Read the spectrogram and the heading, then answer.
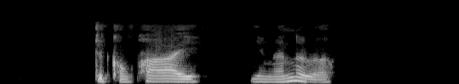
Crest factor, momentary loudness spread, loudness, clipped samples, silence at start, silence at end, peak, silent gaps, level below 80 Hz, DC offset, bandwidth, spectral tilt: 18 dB; 13 LU; -20 LUFS; under 0.1%; 0.95 s; 1.25 s; -4 dBFS; 2.09-2.50 s; -62 dBFS; under 0.1%; 7.6 kHz; -8 dB/octave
